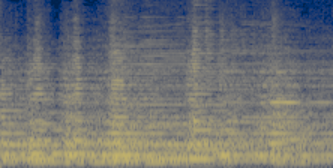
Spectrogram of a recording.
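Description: Violin and cello playing a duet, the cello holding low notes beneath the violin's line, the notes changing several times a second.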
